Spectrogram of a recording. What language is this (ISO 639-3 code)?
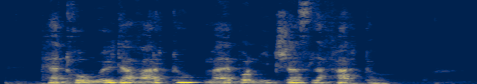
epo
